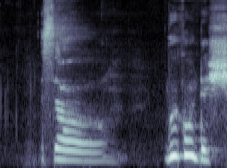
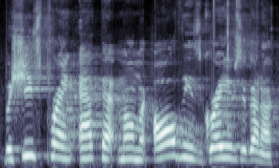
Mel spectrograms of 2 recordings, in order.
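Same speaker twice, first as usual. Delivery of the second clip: louder, higher preaching at full force; fervent preaching; 3 semitones higher, 5 dB louder than usual. Acted. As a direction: preach it with conviction. Preaching the rising dead.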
